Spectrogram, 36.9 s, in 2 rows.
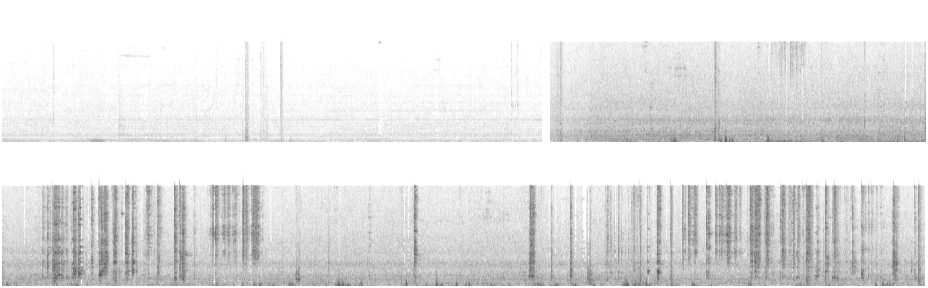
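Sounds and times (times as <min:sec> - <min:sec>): steady background hum: 0:00.0 - 0:36.9
steel pots and bowls clanking: 0:19.2 - 0:23.7, 0:28.9 - 0:36.9.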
